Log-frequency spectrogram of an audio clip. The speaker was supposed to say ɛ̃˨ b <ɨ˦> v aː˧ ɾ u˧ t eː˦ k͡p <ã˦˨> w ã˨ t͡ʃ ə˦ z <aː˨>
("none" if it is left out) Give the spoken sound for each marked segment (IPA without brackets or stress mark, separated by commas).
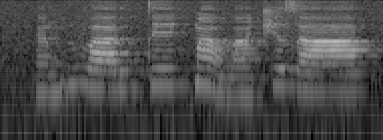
ɨ˦, ã˦˨, aː˧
